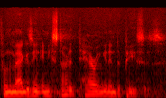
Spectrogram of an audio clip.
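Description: A man talks at a medium pitch with an American accent. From United States. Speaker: rabbi and columnist. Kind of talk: speech. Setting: stage with audience. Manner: animated.

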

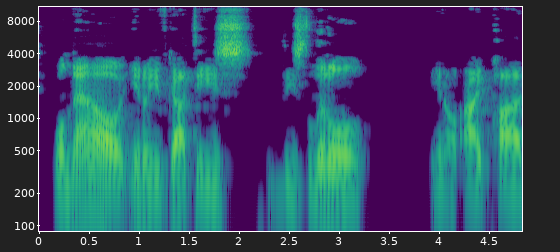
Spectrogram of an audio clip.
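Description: A normal speaking voice with an American accent at a moderate pace, on a very clean recording with a silent background. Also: man. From Michigan. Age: 50s. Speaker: baseball radio play-by-play announcer. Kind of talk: casual chat.

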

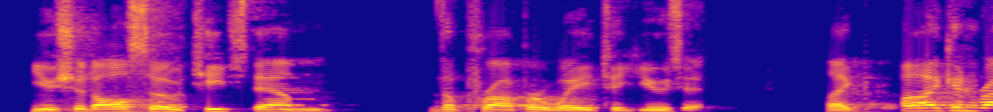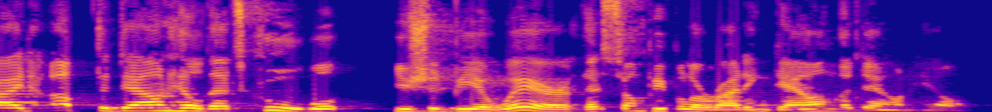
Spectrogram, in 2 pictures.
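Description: With an American accent and an unremarkable speaking voice, a man talks at a moderate pace and fairly high pitch with ordinary pitch variation, the sound dry and close with no echo. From US South. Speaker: bike industry executive. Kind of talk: casual interview.

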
